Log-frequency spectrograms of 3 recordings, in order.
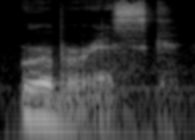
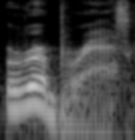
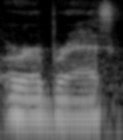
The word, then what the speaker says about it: Urabrask: Urbarisk. Yes, Urabrask.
